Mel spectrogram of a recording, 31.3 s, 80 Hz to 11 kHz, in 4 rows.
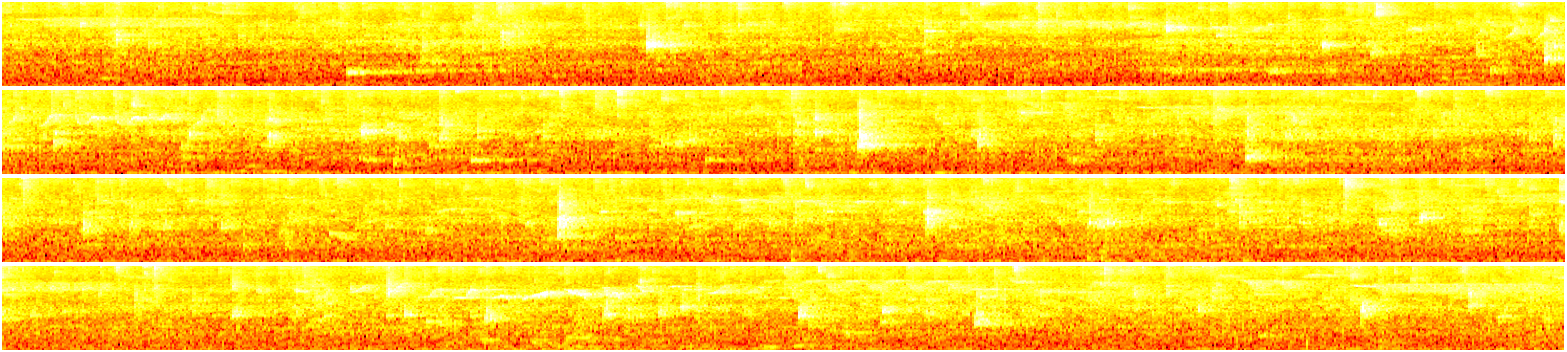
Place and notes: Scoska Cave, Littondale - Scoska Cave
Just a short walk from Arncliffe, Littondale, there's Scoska Cave.
Yorkshire and the Humber, England, United Kingdom, 1 May 2022, ~11:00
